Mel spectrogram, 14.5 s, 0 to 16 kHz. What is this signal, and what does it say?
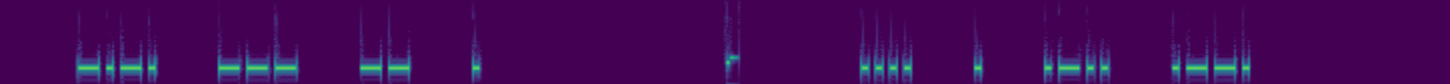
Morse code, heard as a keyed tone, about 17 wpm, spaced as for 10 wpm, 700 Hz. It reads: COME HELP
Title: 3x Character Spacing - Top 300 Words - 17wpm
